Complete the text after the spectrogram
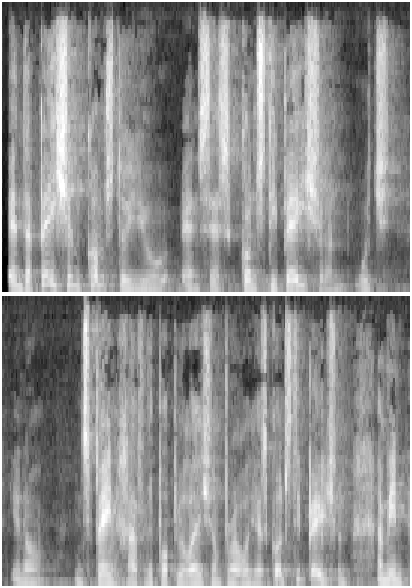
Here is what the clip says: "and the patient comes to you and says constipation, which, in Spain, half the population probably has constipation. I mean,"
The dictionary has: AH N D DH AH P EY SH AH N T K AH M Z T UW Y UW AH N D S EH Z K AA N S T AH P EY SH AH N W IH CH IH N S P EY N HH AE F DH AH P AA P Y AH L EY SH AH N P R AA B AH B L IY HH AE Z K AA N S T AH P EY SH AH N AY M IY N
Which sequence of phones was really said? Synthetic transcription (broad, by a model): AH N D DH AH P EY SH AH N K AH M S T UW Y UW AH N S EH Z K AA N S T AH P EY SH AH N W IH CH IH N S P EY N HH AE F DH AH P AA P Y AH L EY SH AH N P R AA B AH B L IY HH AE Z K AA N S T AH P EY SH AH N AY M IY N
